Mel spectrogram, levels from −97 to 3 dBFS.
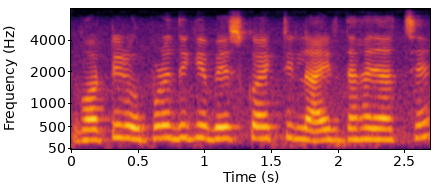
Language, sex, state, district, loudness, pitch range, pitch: Bengali, female, West Bengal, Purulia, -15 LUFS, 230-265 Hz, 245 Hz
